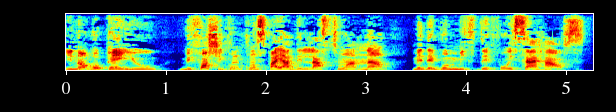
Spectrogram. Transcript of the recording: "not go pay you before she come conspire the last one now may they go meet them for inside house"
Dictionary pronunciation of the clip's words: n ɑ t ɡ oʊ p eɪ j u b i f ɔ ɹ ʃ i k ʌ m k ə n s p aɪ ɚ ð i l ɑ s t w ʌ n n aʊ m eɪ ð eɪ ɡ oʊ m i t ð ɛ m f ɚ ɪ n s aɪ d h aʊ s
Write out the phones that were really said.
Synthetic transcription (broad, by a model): n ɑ ɡ oʊ p eɪ j u b i f ɔ ʃ i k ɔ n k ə n s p aɪ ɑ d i l ɑ s t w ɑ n n aʊ m eɪ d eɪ ɡ oʊ m i t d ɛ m f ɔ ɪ s aɪ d h aʊ s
